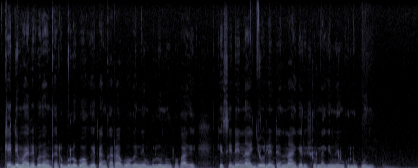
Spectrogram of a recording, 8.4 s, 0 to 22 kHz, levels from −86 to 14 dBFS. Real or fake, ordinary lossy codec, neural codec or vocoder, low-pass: real; none; none; none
